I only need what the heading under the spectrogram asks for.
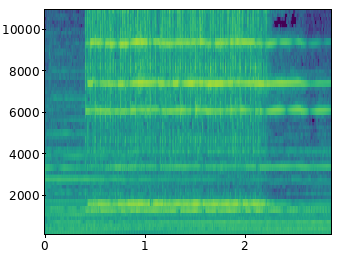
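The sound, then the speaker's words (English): A telephone rings in a police station: one sustained, bright electronic bell tone lasting about two seconds, loud and clear above a steady low hum. “In the police station, the phone rings.”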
